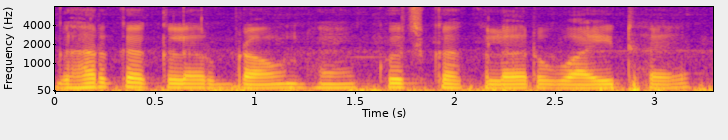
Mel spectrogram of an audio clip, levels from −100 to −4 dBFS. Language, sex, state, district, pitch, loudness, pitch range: Hindi, male, Uttar Pradesh, Lucknow, 135 Hz, -15 LUFS, 130-140 Hz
